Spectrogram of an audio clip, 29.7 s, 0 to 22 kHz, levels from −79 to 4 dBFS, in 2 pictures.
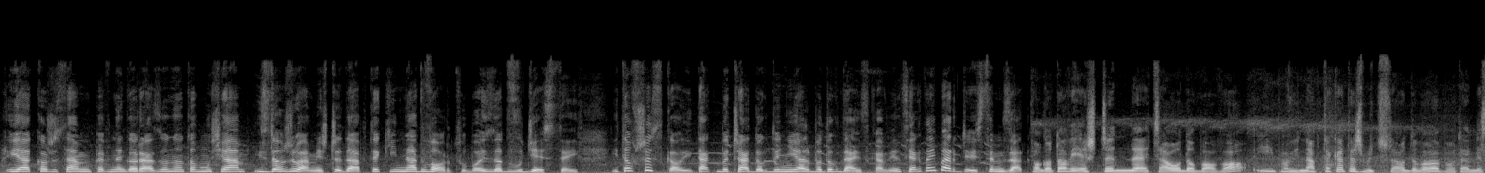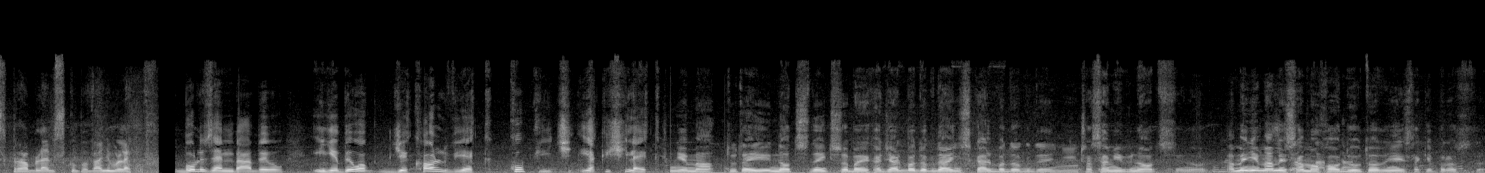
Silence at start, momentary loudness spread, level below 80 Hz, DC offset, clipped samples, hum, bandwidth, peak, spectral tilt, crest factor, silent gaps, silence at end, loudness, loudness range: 0 s; 8 LU; -40 dBFS; 0.5%; under 0.1%; none; 14.5 kHz; -2 dBFS; -5.5 dB/octave; 14 dB; 16.48-16.61 s; 0 s; -16 LUFS; 3 LU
